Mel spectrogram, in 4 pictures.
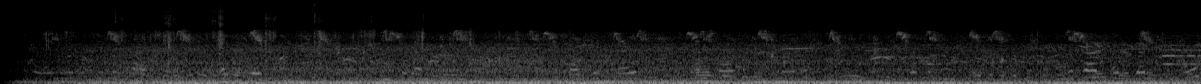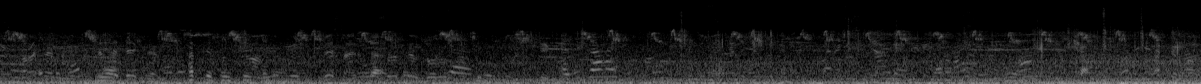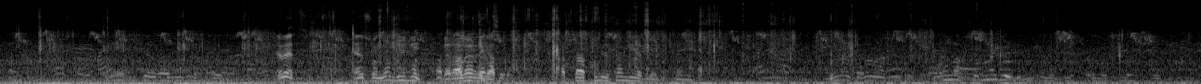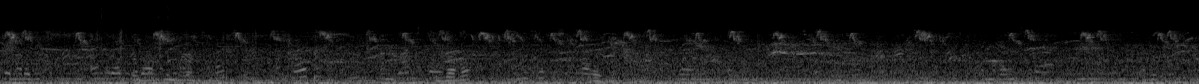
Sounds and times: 0.2s people talking 44.6s
17.7s steps 39.4s
45.6s people talking 48.0s

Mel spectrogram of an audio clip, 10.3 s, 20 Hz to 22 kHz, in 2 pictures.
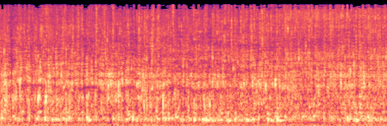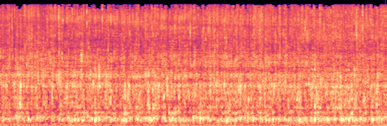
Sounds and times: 0.0s water fountain 10.3s

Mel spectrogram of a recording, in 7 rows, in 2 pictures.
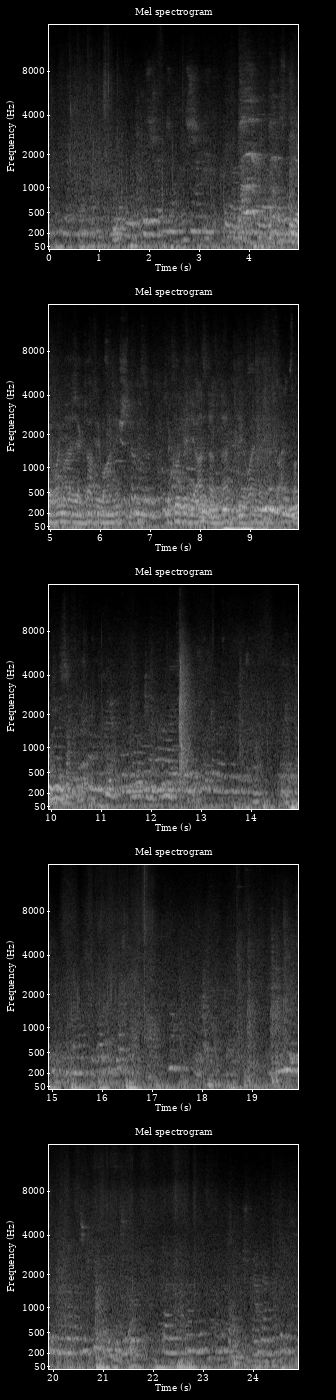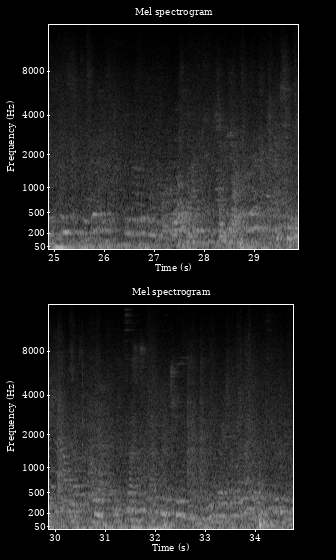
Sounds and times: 0.0s whisperings 18.6s
0.0s plastic raincoats 2.3s
0.0s slow walk through rooms with different kind of wooden floors and parquet 3.6s
8.9s slow walk through rooms with different kind of wooden floors and parquet 22.9s

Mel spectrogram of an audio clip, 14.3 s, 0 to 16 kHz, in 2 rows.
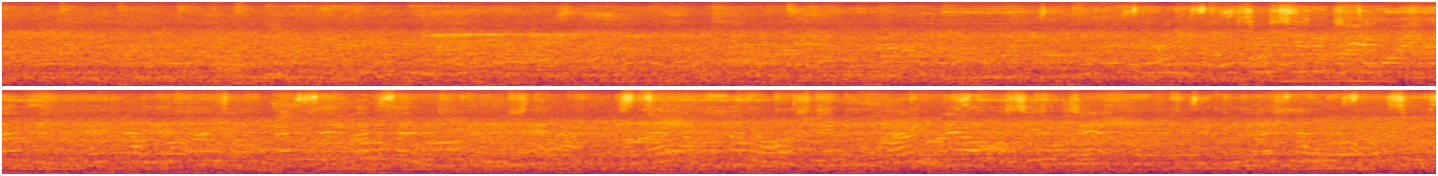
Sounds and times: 0.0s pop music trying to come through 14.3s

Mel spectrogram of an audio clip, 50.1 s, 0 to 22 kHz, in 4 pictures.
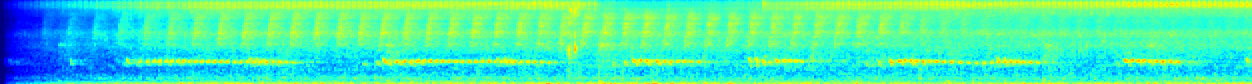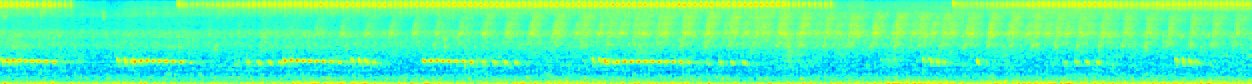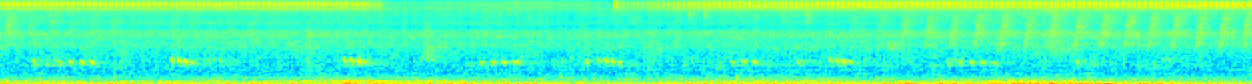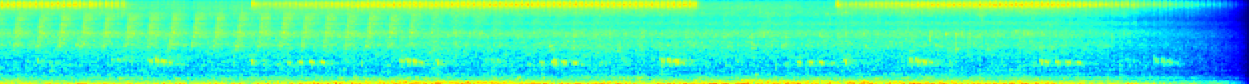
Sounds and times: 0.0s Cicadas called 50.0s
0.0s frogs 50.0s
6.6s Aircraft 50.0s

